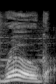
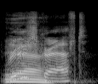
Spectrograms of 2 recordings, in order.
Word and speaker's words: Rogue: That's Rogue, R-O-G-U-E, by the players, for the players. – Wow, Rouge. Fancy. – Roogecraft. – Roogecraft. Yeah. And they probably knew we'd say it wrong, right?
